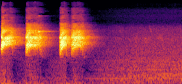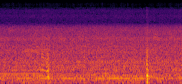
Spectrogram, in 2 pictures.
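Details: Black francolin call of three harsh, scratchy bursts packed into the first second and a half, then a long quiet stretch with faint clicks and a low steady hum.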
